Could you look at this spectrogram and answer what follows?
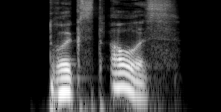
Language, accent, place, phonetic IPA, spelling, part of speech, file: German, Germany, Berlin, [ˌdʁʏkst ˈaʊ̯s], drückst aus, verb, De-drückst aus.ogg
- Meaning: second-person singular present of ausdrücken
